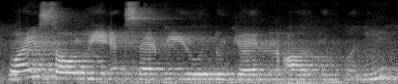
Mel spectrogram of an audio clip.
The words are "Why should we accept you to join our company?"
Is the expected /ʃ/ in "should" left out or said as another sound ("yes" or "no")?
yes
